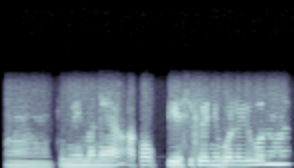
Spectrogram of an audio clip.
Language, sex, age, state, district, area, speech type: Assamese, female, 45-60, Assam, Dibrugarh, rural, conversation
